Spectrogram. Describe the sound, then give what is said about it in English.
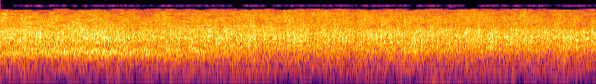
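Sustained applause from a studio audience for the show's scorer, a dense, even wash of many hands clapping at steady volume for several seconds with no talking over it. “And warm applause, please, for our scorer, the lady who sits on my left hand.”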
